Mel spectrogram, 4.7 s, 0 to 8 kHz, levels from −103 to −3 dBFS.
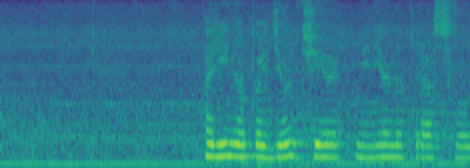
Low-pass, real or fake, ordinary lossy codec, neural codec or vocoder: none; fake; none; codec, 16 kHz, 2 kbps, FunCodec, trained on Chinese and English, 25 frames a second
